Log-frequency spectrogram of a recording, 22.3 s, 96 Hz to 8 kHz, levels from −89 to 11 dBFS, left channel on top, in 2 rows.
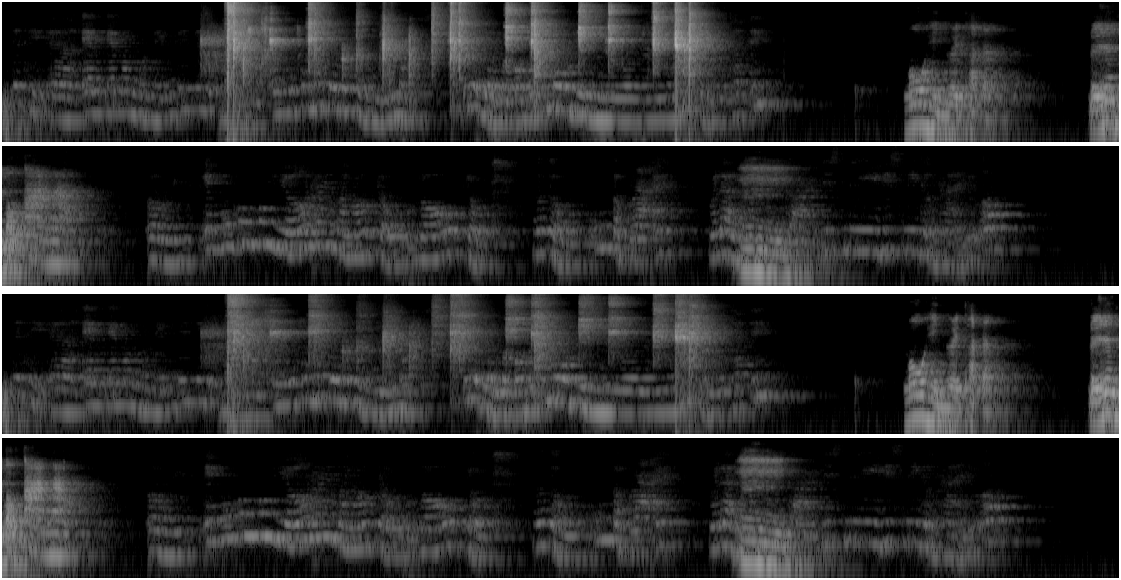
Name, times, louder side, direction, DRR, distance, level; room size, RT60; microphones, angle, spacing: voice 1, 0.1-7.7 10.9-11.9 12.6-17.9 18.2-21.2, right 1 dB, 25° left, -8 dB, 1.2 m, -53 dB
sound 1, 2.0-4.8 5.0-7.1, left 10 dB, 80° left, 0.4 m, -32 dB
voice 2, 9.0-9.9 10.9-11.8 18.5-19.0, right 3 dB, 50° right, 6 dB, 0.6 m, -38 dB
7.3 x 5.3 x 3.2 m, 0.96 s
head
